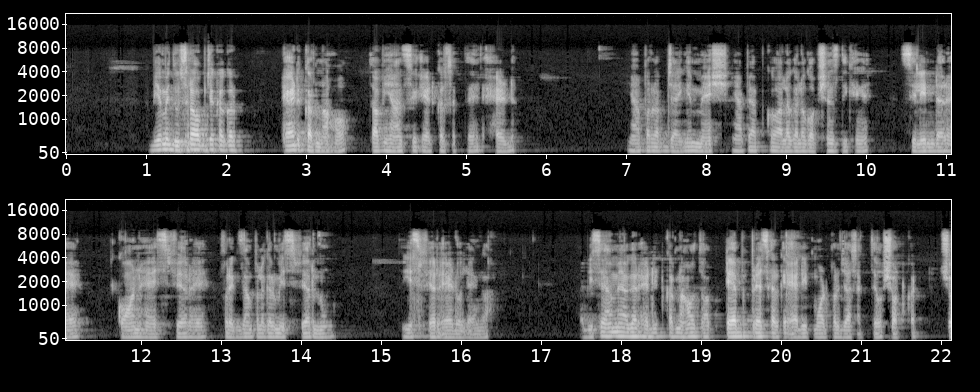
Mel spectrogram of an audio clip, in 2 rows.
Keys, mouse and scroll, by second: 0.0 middle click, 5.1-14.2 drag, 14.8-15.3 middle drag, 16.3-16.8 middle drag, 20.0 Tab.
